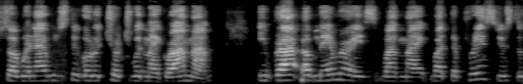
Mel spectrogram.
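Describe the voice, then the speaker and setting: Speaking fairly quickly with a Spanish accent, a woman keeps a fairly high pitch and fairly even intonation. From Mexico. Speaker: film viewer giving comments. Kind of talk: panel discussion comments. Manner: halting.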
